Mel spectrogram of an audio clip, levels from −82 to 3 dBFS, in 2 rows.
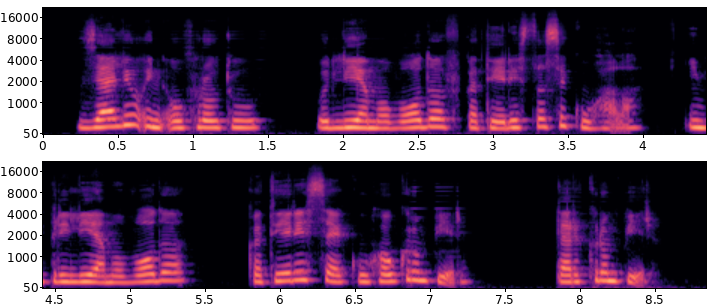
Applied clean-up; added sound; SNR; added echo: neural mask model DeepFilterNet 3.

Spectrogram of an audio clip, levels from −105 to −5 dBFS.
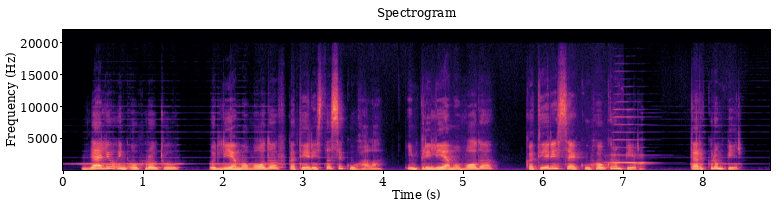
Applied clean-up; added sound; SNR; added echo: neural mask model RNNoise.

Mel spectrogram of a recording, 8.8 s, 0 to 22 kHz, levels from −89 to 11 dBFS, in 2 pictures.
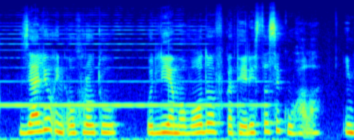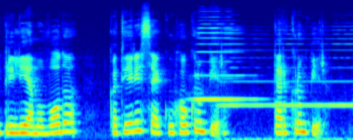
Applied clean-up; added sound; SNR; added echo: none; Harmonica; 15 dB; none.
